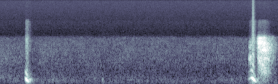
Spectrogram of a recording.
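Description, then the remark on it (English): A single sneeze near the end: a brief vocal catch, a pause, then a sudden, fairly loud burst with a hissing spray of breath, with no talking. “Bless you.”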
